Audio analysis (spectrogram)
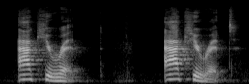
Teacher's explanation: Round your lips for the R, and then there is a schwa and a T. Whether you hold it or whether you release it, it doesn't matter right now.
